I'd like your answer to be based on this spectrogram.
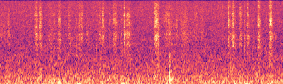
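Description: A yellow wooden pencil held in the fingers writes across the page of an open lined paper notebook lying flat on a desk, its graphite scratching on the paper. Soft, bright scratchy strokes come in short bursts over a quiet, steady low hiss.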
